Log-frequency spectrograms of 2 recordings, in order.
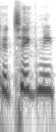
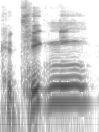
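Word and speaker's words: Cantigny: Catigny Park. Catigny Park in Wheaton, Illinois.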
